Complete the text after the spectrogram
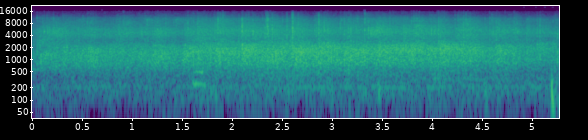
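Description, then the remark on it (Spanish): A crowd applauds steadily, a dense wash of many hands clapping at once that holds at an even level for several seconds, with a few faint voices mixed in. “Dale un aplauso al Señor, por favor.”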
